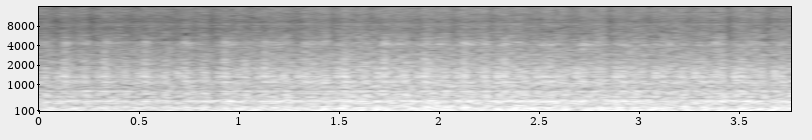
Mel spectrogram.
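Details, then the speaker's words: Mercedes truck diesel at idle during a scan-tool cylinder cut-out test; uneven, lumpy, slightly irregular beat with no change whatsoever when cylinder 4 is cut. Cylinder 4 is definitely faulty; dead-cylinder misfire. "So So that's cylinder number four cut out and it's no change whatsoever. Back on again. And that's it. So number four is definitely faulty."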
